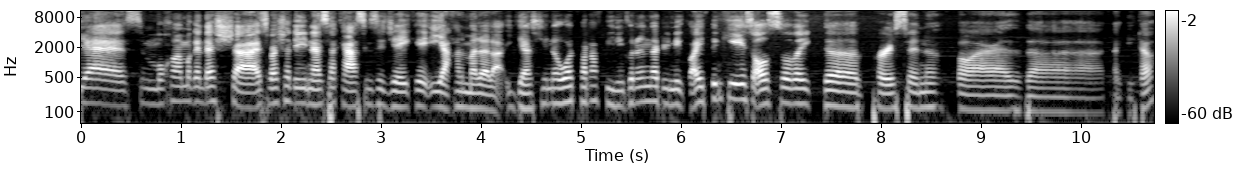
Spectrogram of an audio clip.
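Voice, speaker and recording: An animated man's voice, fairly high-pitched, at a moderate pace with ordinary pitch variation, dry and close with no echo. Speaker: reaction streamer. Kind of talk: live stream chat.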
